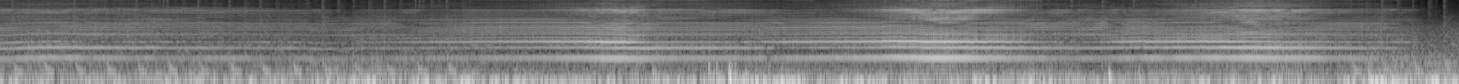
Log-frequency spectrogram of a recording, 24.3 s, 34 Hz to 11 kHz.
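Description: Small two-stroke nitro engine of a 1/8 scale nitro short course truck revving steadily at moderate throttle during break-in, a loud continuous buzzing whine with slight pitch swells, close by and alone.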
